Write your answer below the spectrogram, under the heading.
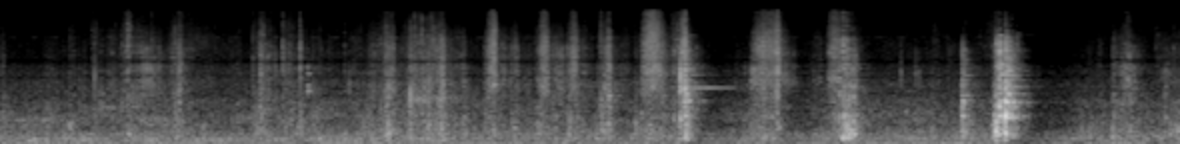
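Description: A cardboard shipping box and its styrofoam packing being handled as a trimmer rack is pulled out: a run of short scrapes, rustles and knocks that grows busier from about four seconds in, the loudest a knock about ten seconds in.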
